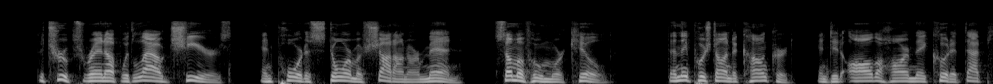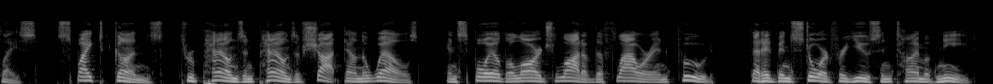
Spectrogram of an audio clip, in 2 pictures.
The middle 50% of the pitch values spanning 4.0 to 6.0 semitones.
Yes: average, 4.8 semitones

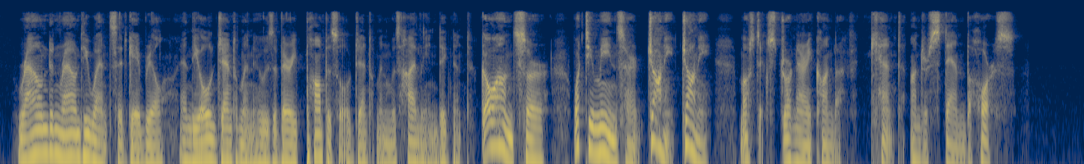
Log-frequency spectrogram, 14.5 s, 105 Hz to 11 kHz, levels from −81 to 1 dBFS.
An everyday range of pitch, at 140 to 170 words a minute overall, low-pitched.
Yes: average, 3.3 semitones; average, 160 wpm; very low, 95 Hz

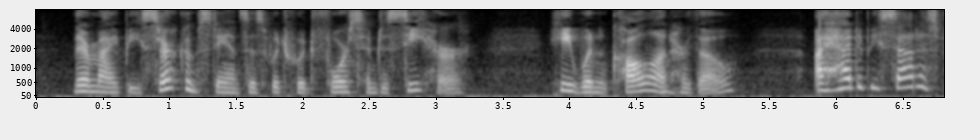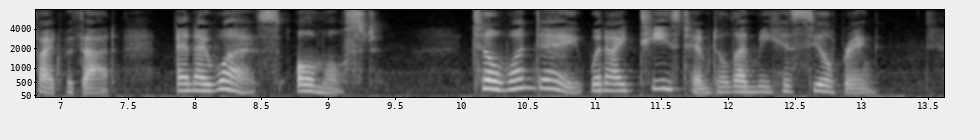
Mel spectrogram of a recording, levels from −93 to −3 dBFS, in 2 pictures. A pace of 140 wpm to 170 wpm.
No: average, 180 wpm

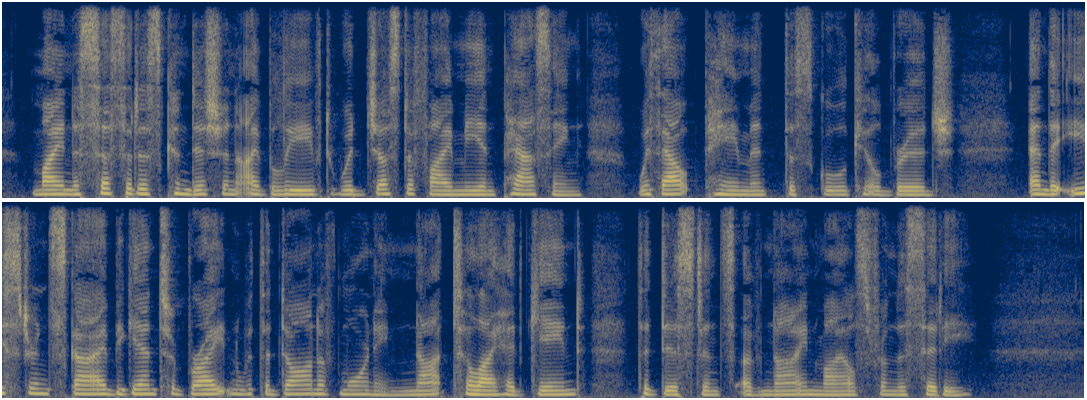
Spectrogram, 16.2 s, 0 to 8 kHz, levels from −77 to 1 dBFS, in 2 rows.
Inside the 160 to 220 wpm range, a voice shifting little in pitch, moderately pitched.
No: average, 150 wpm; narrow, 2.3 semitones; medium, 165 Hz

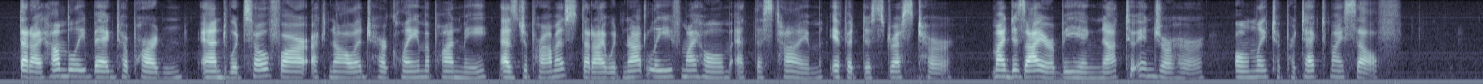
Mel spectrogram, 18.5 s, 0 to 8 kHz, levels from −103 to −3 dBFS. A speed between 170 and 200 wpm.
No: average, 140 wpm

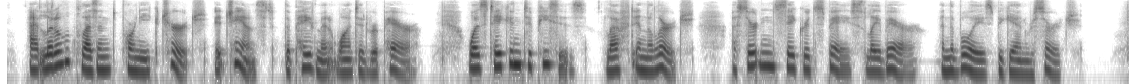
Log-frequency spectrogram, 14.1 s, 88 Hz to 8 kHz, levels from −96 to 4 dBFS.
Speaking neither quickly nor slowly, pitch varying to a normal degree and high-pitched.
No: slow, 130 wpm; average, 4.5 semitones; high, 195 Hz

